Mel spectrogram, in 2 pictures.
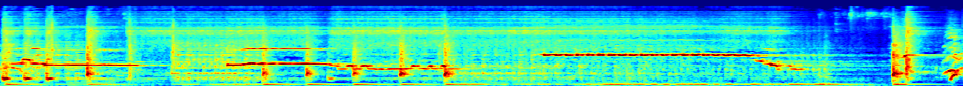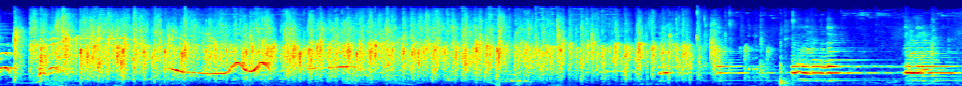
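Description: Live Middle Eastern ensemble music with held melodic lines over a low, pulsing rhythm and percussion taps. About halfway through the music breaks with a few sharp hits, and a denser, busier sound takes over.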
